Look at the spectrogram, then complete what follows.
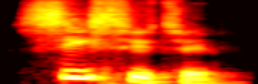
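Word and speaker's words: Sesotho: Uh, lutu is pronounced lutu. The people are called basutu and the language is called cisutu.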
